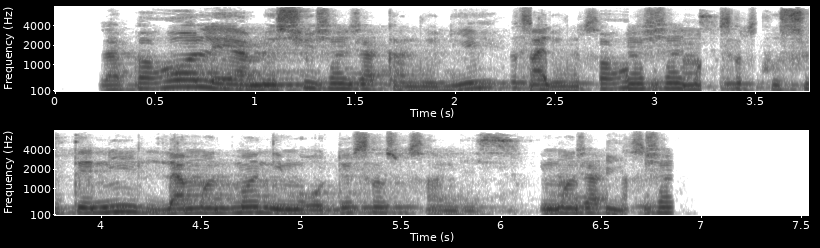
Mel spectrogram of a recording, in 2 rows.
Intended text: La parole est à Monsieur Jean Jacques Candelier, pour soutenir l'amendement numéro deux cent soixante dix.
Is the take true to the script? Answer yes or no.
no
